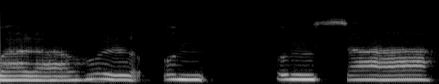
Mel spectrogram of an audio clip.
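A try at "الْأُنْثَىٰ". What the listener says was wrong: Jangan nempel suara nunnya. Huruf nunnya jangan nempel.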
